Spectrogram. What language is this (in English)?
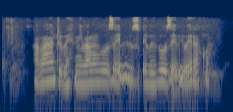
Ganda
